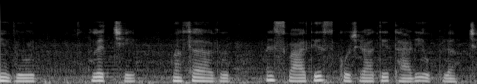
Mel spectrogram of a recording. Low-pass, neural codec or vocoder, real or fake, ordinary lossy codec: none; codec, 16 kHz, 2 kbps, FunCodec, trained on Chinese and English, 25 frames a second; fake; none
